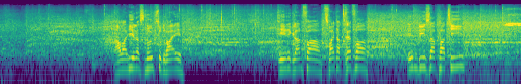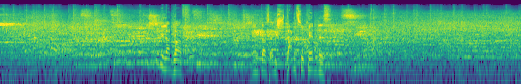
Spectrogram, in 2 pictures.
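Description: A large crowd murmurs and cheers in an echoing indoor hall.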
